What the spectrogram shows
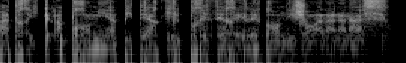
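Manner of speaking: voiceless whispered speech in French. Trying a French practice sentence the second way: whispered. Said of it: "I'm actually going to try and whisper the French".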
